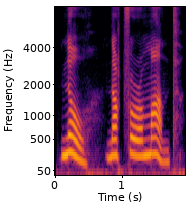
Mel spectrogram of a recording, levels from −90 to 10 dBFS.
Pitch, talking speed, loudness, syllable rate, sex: 225 Hz, 155 wpm, -16 LUFS, 3.2 syllables/s, female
